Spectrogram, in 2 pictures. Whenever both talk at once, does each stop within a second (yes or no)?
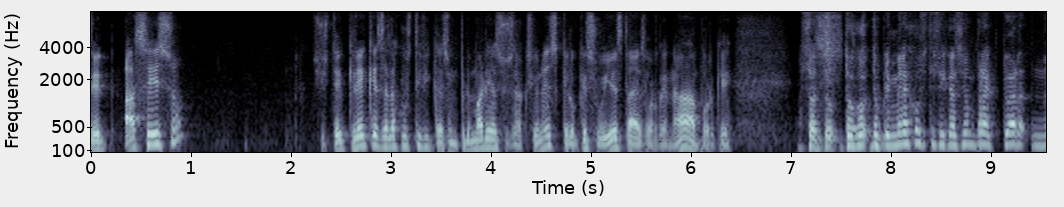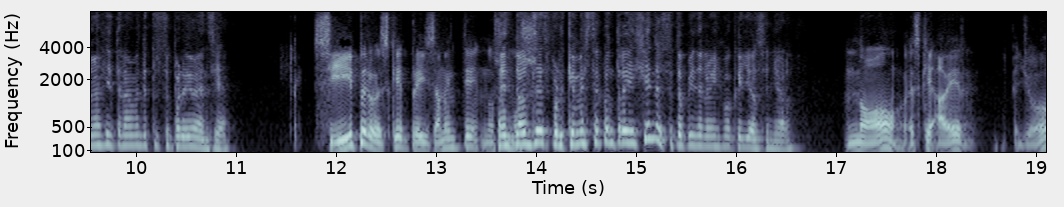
yes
